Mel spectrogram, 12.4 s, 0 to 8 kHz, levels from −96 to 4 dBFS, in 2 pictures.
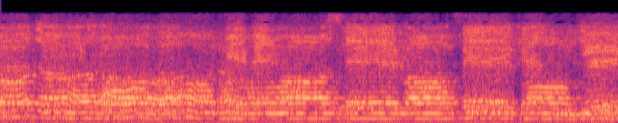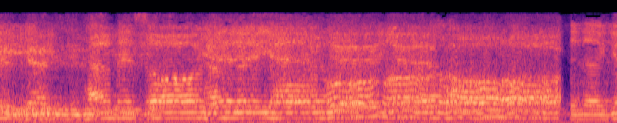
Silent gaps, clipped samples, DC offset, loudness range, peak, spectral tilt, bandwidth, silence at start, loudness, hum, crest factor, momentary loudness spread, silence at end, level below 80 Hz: none; under 0.1%; 1%; 1 LU; -2 dBFS; -10 dB/octave; 5.8 kHz; 0 s; -14 LUFS; none; 12 dB; 3 LU; 0 s; -42 dBFS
